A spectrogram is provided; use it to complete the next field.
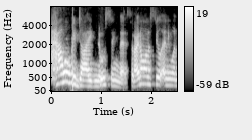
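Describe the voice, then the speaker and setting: Very fast-paced speech from a woman. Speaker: physician researcher. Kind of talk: lecture.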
